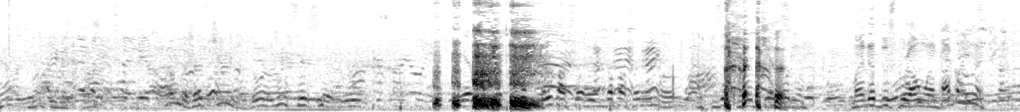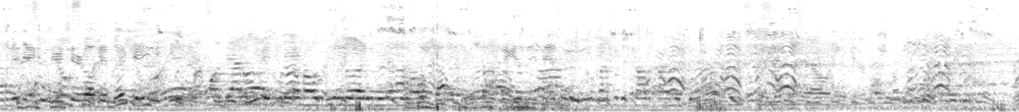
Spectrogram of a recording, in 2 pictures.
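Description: Men call out and shout to each other across an open field.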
